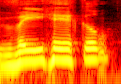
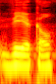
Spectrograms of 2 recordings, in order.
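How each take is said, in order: First: It is said in a mock Southern accent. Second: It is said plainly, dropping the h sound.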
